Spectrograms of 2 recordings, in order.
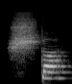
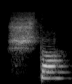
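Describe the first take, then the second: First: The word starts directly with the sh sound. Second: The same.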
